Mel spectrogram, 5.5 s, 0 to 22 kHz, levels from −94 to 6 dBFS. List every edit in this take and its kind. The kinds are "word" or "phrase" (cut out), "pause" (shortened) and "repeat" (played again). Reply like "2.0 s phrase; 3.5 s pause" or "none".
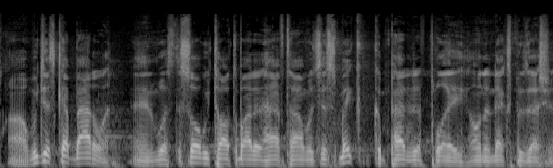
none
